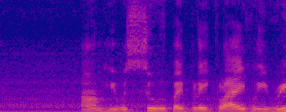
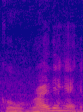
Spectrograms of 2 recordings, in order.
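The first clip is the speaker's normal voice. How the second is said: sarcastic God; 3 semitones higher, 10 dB quieter than usual. Retold or imitated. God mocking her to the viewers, sarcastic. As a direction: brush them off with a lightly sarcastic go ahead. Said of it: "And God's like".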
